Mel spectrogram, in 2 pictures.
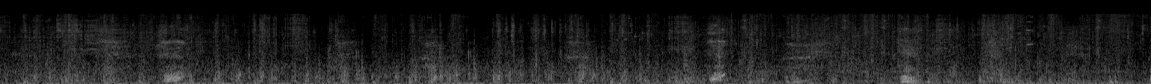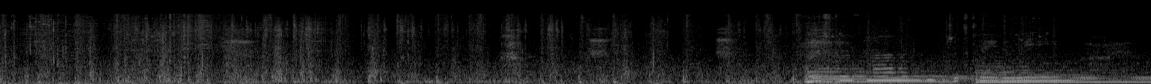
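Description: Footsteps thud quickly on grass as someone jogs.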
